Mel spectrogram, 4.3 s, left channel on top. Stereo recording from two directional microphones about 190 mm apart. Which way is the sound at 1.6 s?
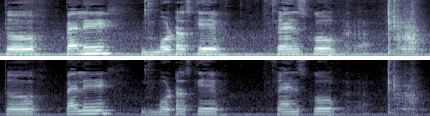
60° right (ahead or behind).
